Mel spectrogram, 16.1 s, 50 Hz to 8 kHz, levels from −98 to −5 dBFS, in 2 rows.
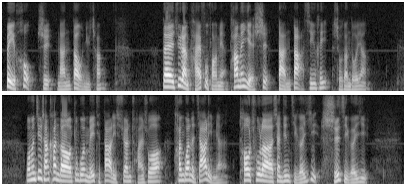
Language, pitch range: Chinese, 120-185 Hz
